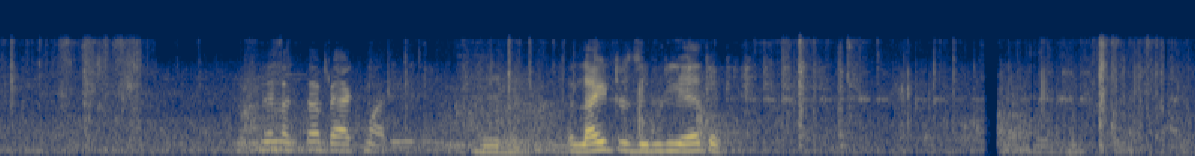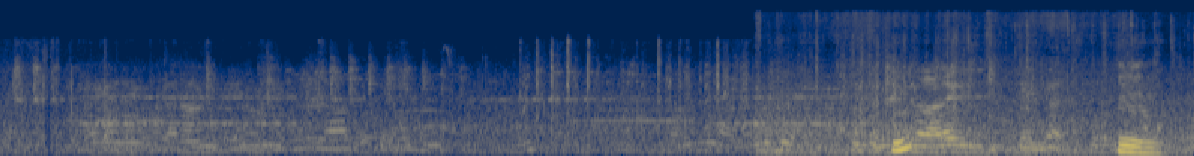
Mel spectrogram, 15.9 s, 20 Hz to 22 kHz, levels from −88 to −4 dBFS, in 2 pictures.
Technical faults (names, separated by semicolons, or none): input switched to a poorer device; short stall from a late packet; short concealed packet loss; call bitrate drop; jitter buffer speed-up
